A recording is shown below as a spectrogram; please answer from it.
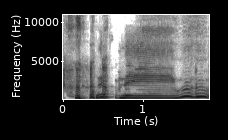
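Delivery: very high, loud, giddy, high-energy excited whoop. Co-host opening episode 31 for listeners, really excited. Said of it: "I'm just really excited".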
